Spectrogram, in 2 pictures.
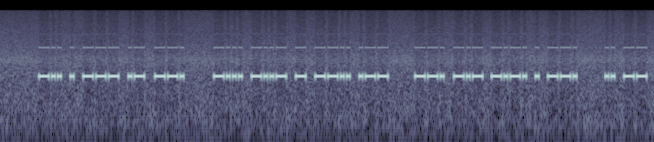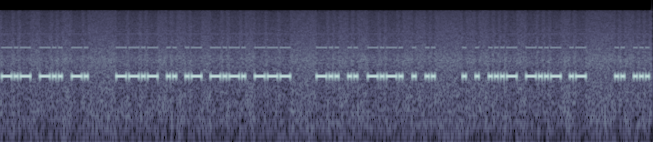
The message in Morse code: DEOAG BXTZW GKCEG IMKDN QIACO DICEI EEVXA …

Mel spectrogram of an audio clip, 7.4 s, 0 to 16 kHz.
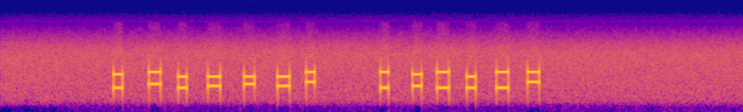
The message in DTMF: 291474# 35313#

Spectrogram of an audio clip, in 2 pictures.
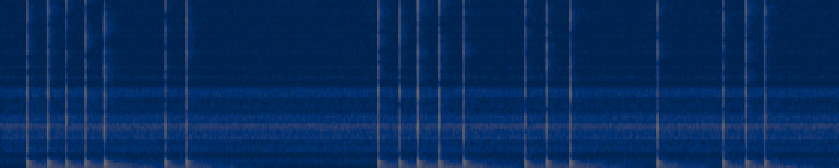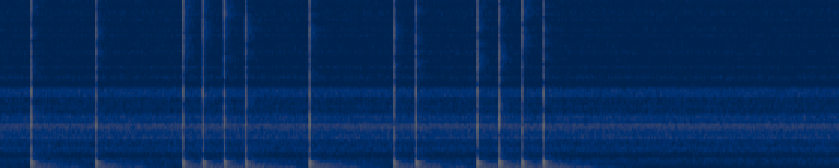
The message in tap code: W XCAQI

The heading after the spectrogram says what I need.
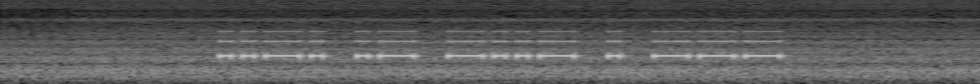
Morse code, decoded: FAXEO

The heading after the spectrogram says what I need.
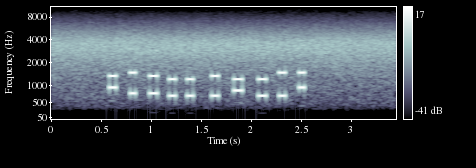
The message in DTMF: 065112713#

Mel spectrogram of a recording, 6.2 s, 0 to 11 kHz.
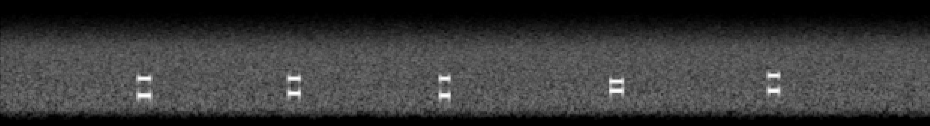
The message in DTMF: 2 5 2 7 9

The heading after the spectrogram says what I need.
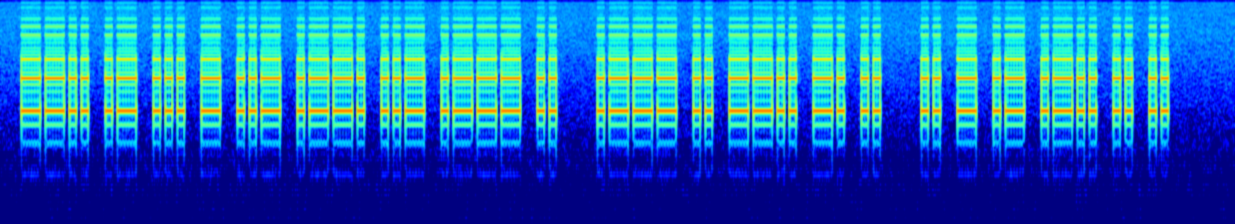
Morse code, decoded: ZASTUPUJI JIZNI ITALII

